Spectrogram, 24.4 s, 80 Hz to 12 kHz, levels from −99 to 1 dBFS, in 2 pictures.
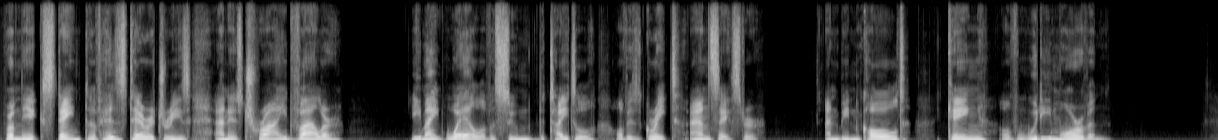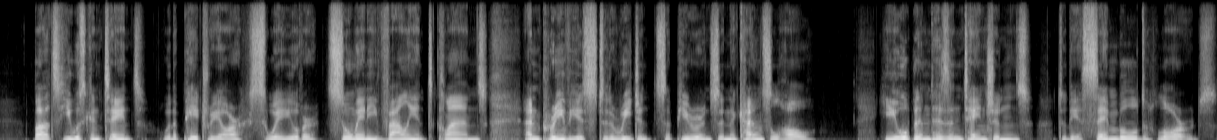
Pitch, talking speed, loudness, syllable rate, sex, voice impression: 125 Hz, 145 wpm, -19 LUFS, 4.6 syllables/s, male, masculine, middle-aged, tensed, powerful, bright, raspy, friendly, wild, lively, slightly intense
